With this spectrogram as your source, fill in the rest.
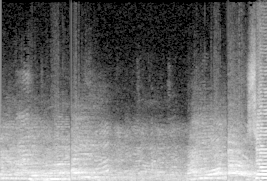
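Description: A crowd of young people chatters loudly.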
